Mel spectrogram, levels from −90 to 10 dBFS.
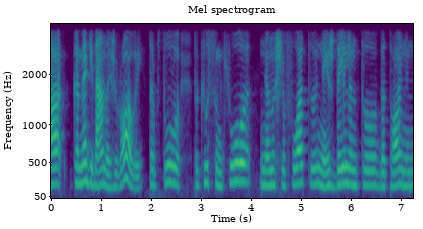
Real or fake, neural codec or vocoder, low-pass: fake; vocoder, 44.1 kHz, 128 mel bands every 256 samples, BigVGAN v2; 3.6 kHz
